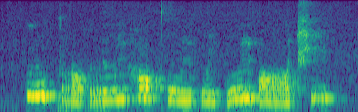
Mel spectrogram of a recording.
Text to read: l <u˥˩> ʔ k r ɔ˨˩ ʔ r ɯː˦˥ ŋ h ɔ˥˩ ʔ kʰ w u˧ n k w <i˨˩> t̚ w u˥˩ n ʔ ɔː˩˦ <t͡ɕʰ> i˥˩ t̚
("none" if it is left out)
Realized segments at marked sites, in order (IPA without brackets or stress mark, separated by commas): u˥˩, i˨˩, t͡ɕʰ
